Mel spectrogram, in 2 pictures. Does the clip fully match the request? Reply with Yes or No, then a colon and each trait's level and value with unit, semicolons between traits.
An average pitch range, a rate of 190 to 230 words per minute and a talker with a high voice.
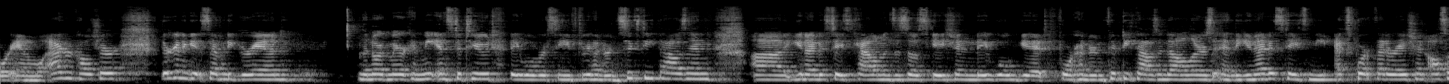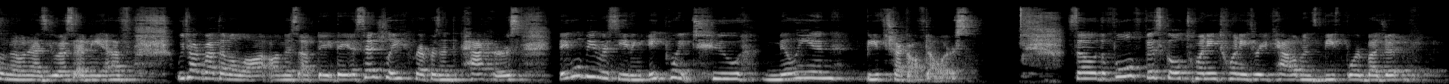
No: average, 3.1 semitones; average, 170 wpm; high, 230 Hz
